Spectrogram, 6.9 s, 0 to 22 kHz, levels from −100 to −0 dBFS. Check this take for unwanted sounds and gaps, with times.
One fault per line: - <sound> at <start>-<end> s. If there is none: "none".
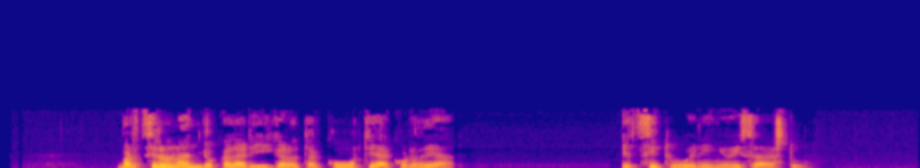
none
